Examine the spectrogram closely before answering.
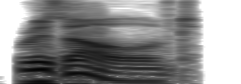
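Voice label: "resolved", British English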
